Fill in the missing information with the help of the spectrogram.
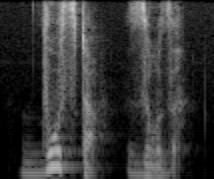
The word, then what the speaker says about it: Worcester-Soße: Aber kaum ein Wort hat so viel Aussprachen wie Worcester-Soße oder Worcester-Soße oder Worcester-Soße. Ich habe das mal aufgebröselt und ich glaube, kaum einer sagt es wirklich richtig. Worcester. Und es heißt, Worcester-Soße. Wirklich. Man spricht es Worcester-Soße.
